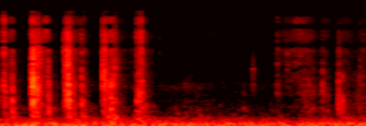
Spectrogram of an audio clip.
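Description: Oracle cards being handled and drawn by hand: a quick run of light, irregular clicks and taps that thins out after about a second.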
